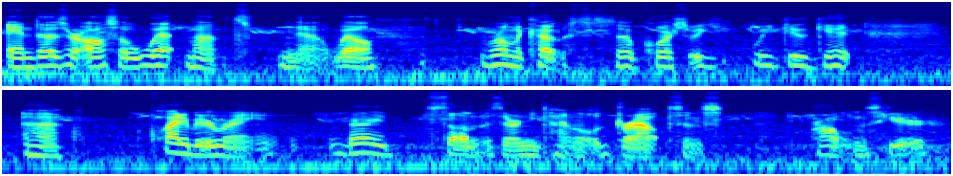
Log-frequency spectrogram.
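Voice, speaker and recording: A woman's voice: fairly low pitch, steady tone, moderate pace, creaky, fairly bright tone. An older woman from Oklahoma chatting in a meandering, homey way while sitting outdoors in her garden, often hiccuping and yawning. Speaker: vlogger. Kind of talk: rambling casual chat. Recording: faint outdoor noise, birds and passing traffic.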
